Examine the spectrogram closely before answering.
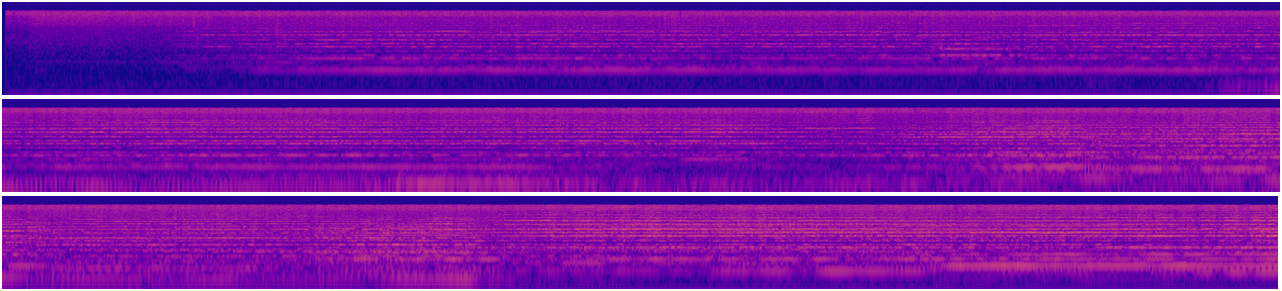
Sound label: viola fantasia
